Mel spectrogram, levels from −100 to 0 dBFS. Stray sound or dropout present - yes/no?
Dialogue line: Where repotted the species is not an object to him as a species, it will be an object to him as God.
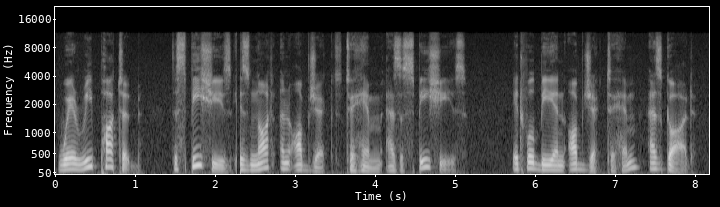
yes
